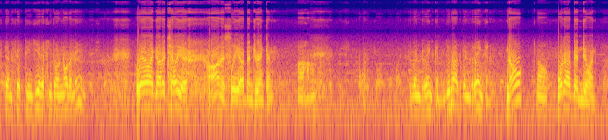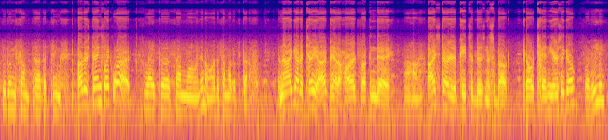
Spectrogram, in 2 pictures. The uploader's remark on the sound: RBCP's Personal Prank Phone Calls Collection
